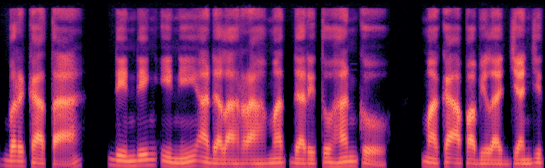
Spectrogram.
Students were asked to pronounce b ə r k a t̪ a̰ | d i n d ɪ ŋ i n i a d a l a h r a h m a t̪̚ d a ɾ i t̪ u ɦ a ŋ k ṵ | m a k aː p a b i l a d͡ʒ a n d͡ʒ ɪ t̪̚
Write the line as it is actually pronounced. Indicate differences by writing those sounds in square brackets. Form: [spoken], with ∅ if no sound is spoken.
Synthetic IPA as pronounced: b ə r k a t̪ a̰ | d i n d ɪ ŋ i n i a d a l a h r a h m a t̪̚ d a ɾ i t̪ u ɦ a [n] k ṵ | m a k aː p a b i l a d͡ʒ a [ɲ] d͡ʒ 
